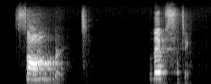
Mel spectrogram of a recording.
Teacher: in English compound nouns the primary stress is on the first component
